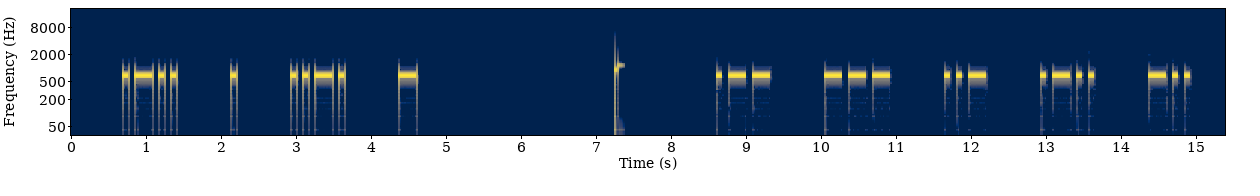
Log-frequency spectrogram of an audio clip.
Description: Morse code, heard as a keyed tone, about 15 wpm, spaced as for 9 wpm, 700 Hz. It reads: LEFT WOULD
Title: 3x Character Spacing - Top 300 Words - 15wpm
